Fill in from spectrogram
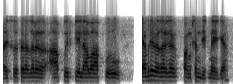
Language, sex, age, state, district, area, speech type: Urdu, male, 30-45, Maharashtra, Nashik, urban, conversation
